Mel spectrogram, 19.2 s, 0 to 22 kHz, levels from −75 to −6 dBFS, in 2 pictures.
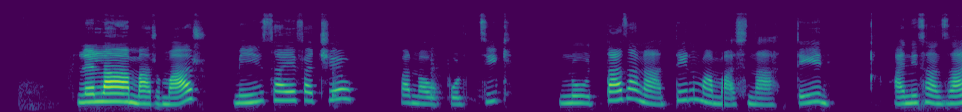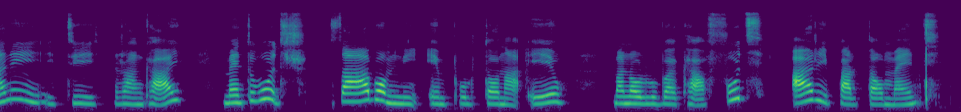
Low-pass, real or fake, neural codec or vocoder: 14.4 kHz; real; none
